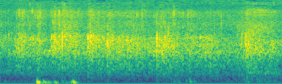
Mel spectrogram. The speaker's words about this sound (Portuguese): Aplauda o Senhor por essa palavra.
